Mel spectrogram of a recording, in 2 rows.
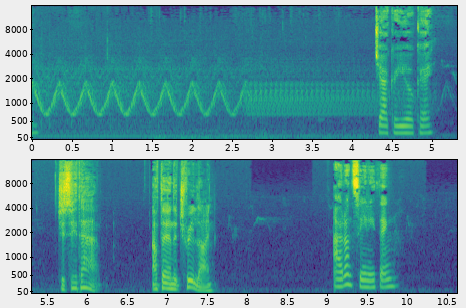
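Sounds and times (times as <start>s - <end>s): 
arriving ambulance siren wailing: 0.0s - 5.3s
speech: 4.3s - 6.2s, 6.8s - 7.6s, 9.1s - 10.0s.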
